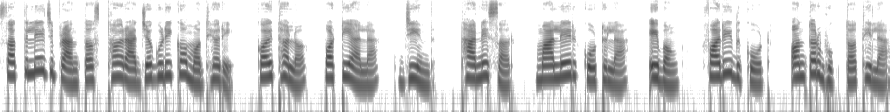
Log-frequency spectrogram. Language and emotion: Odia, neutral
